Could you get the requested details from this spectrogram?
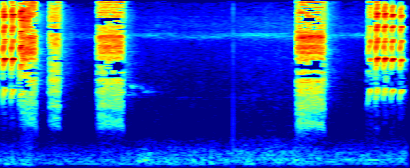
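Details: Ashy drongo singing loudly as a lure for quiet drongos: a quick pulsed buzzy trill, harsh rasping bursts separated by pauses, and another rapid pulsed trill at the end.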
